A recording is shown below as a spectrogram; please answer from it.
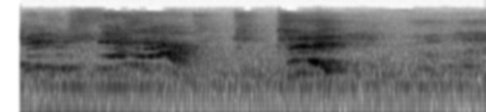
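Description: Domestic cat meowing twice, high-pitched calls, the second sliding down in pitch.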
